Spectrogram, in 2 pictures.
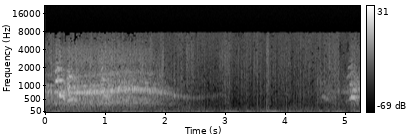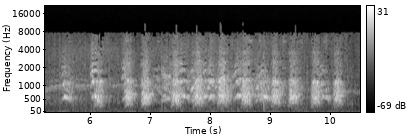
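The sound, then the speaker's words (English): After a drawn-out wavering tone fades, Yukon King, Sergeant Preston's wonder dog, bursts into a rapid, steady run of sharp barks and high yips, loud, with no one talking. “With Sergeant Preston and his wonder dog, Yukon King, battling through storm and snow as they meet the challenge of the Yukon.”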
